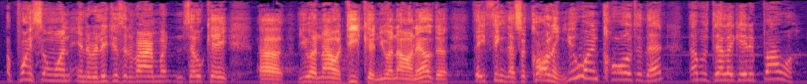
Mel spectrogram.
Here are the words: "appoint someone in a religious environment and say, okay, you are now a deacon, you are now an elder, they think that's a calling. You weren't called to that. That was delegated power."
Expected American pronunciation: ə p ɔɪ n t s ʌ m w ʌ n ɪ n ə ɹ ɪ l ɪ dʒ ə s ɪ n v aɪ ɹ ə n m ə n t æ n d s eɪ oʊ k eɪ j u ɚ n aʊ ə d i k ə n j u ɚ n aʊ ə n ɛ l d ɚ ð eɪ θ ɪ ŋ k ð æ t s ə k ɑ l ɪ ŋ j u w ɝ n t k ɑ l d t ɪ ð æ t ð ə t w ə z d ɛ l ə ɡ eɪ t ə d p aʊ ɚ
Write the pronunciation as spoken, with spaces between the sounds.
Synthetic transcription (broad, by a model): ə p ɔɪ n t s ʌ m w ʌ n ɪ n ə ɹ ɪ l ɪ dʒ ə s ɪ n v aɪ ɹ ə n m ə n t n s eɪ oʊ k eɪ j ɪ ɚ n aʊ ə d i k ə n j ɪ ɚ n aʊ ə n ɛ l d ɚ ð eɪ θ ɪ ŋ k ð æ t s ə k ɑ l ɪ ŋ j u w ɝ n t k ɑ l t ɪ ð æ t ð ə t w ə z d ɛ l ə ɡ eɪ t ə d p aʊ ɚ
